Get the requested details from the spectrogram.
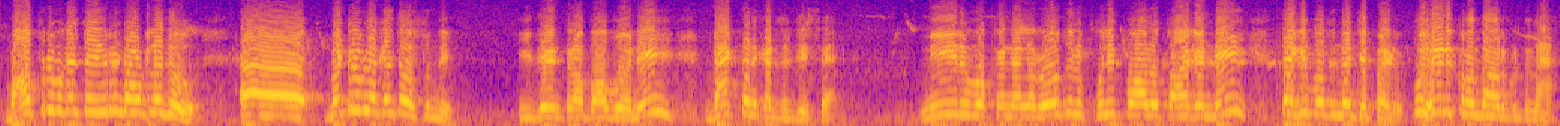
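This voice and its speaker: A man playing a forgetful, blustering office boss in a comedy film scene, giving orders fast. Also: very high-pitched, lively intonation, a bit bright, a little hiss or hum, poor audio. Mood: bossy. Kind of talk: comic film dialogue.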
